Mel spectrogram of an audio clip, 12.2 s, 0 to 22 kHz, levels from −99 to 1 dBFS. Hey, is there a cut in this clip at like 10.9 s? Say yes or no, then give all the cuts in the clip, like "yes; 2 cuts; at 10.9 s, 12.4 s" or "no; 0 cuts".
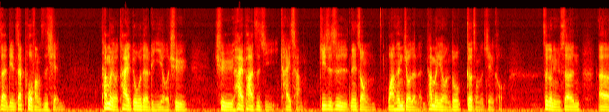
yes; 1 cut; at 10.9 s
